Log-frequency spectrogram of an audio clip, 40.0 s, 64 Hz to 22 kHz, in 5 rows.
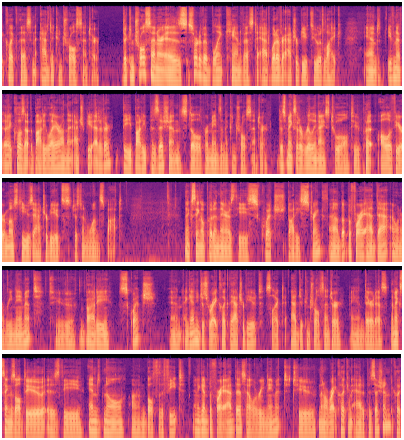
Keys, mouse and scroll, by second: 21.6 right click, 22.5 ctrl+z, 24.8 Return, 25.1-25.9 typing, 26.2 Return, 27.9 right click, 32.5 double click, 36.9 Return, 37.2 click, 37.8 click, 37.9 click, 38.3 right click, 39.8 right click.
